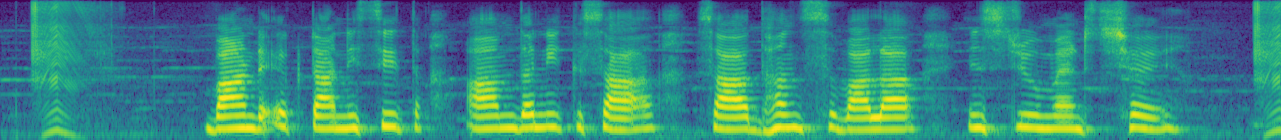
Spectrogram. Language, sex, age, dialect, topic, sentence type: Maithili, female, 36-40, Bajjika, banking, statement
